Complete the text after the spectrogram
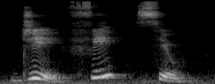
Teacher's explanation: a penúltima sílaba da palavra difícil tem um acento e é uma sílaba tônica né que tem o som mais forte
